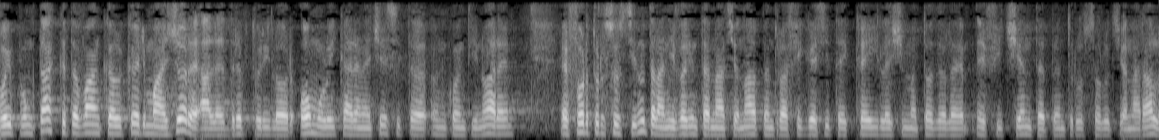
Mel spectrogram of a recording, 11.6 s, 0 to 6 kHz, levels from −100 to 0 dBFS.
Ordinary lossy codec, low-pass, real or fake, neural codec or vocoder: none; 5.4 kHz; real; none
